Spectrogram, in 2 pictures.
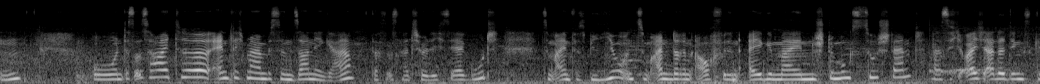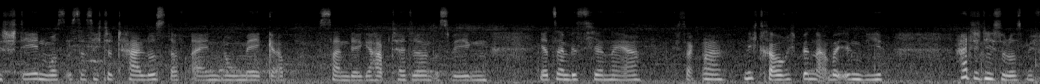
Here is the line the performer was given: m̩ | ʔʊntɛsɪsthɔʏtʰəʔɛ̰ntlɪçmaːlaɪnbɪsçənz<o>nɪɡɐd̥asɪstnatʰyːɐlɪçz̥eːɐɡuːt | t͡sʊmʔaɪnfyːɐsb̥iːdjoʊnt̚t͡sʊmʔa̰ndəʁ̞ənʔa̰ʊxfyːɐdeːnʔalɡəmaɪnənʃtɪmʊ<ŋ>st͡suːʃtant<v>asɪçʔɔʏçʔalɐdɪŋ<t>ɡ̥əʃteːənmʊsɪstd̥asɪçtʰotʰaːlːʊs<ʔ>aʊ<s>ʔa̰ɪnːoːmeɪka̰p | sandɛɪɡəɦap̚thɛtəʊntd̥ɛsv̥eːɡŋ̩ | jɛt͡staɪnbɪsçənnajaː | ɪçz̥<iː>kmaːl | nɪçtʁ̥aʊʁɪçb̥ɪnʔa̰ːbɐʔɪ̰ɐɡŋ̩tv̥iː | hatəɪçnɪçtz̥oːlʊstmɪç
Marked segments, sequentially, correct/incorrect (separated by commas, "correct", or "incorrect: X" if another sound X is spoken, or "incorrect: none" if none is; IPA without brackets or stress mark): incorrect: ɔ, correct, correct, incorrect: s, incorrect: t, incorrect: f, incorrect: aː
